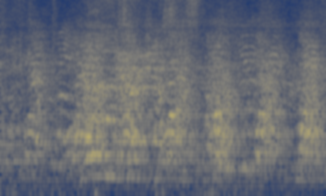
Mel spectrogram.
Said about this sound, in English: And the crowd is still quacking. Crowd is getting quack crazy.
